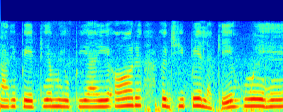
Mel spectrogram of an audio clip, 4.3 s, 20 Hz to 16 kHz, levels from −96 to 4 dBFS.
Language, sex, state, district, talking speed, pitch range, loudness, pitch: Hindi, female, Haryana, Rohtak, 115 wpm, 205-225 Hz, -14 LUFS, 215 Hz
